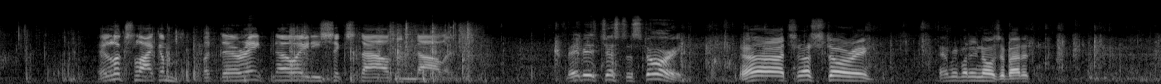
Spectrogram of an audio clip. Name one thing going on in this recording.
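An elderly man speaks calmly and firmly, close by.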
